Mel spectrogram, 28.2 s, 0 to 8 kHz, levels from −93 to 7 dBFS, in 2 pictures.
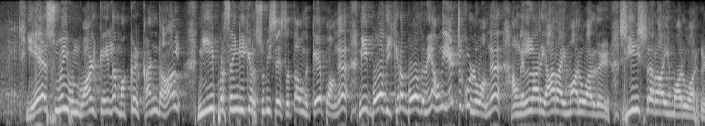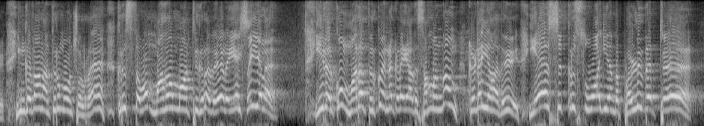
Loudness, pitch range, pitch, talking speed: -15 LUFS, 235-300 Hz, 270 Hz, 85 wpm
